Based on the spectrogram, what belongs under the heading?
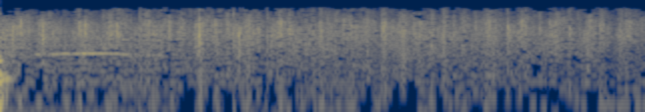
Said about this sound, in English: Hey, that was all free, but clap your hands anyway.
